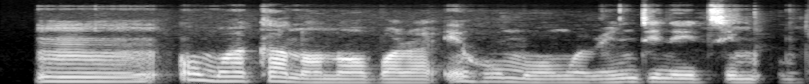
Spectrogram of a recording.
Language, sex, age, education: Igbo, female, 15-29, tertiary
